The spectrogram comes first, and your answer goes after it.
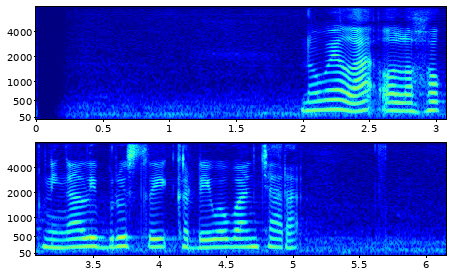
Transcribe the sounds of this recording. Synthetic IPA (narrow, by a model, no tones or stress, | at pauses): nɔwelaʔɔlɔɦɔk̚niŋalibɾuslikɨrdiwəwaɲt͡ʃaɾa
